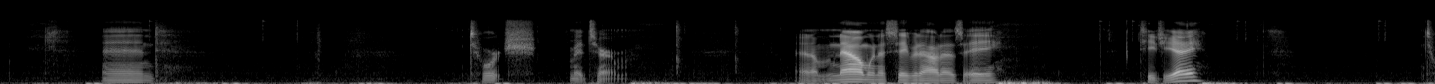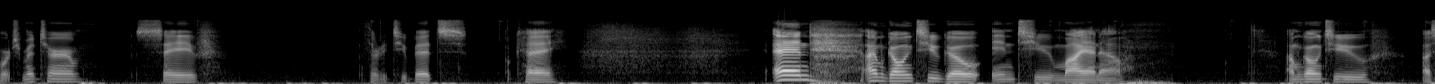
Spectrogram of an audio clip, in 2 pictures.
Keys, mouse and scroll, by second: 1.6 click, 2.7 click, 3.1-4.2 middle drag, 4.3-7.0 typing, 7.5 Return, 9.7 shift+s, 11.1 click, 11.4 click, 12.5 click, 13.9 click, 16.4 click, 18.2 click, 19.5 click, 25.0 click, 25.6 click, 26.8-27.8 right drag, 27.8 middle click, 28.1 click, 28.2-28.7 middle drag.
